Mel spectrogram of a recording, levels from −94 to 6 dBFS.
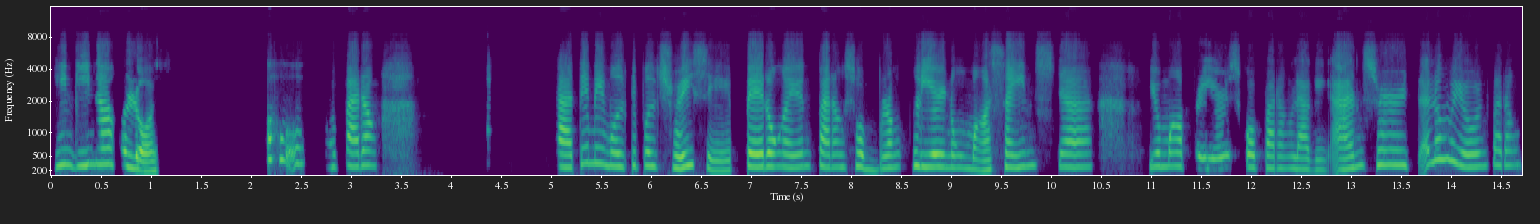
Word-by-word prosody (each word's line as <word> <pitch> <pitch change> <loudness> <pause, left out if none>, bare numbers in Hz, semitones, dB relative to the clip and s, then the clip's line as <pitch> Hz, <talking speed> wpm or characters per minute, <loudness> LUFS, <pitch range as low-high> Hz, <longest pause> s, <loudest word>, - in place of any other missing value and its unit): Hindi 305 0 0
na 330 0 +4
'ko 310 - -12
lost. 195 -3 +6 1.1
Oo, 435 -5 -1
oh 270 +1 -13
parang 305 +1 +3 1.8
dati 280 +4 +3
may 350 -1 -2
multiple 295 0 -1
choice, 265 +3 +2
eh. 200 -3 -2 0.2
Pero 280 0 +7
ngayon 275 0 -2
parang 270 -2 0
sobrang 260 -2 -1 0.2
clear 275 -2 +4
nung 260 0 -3
mga 215 -3 0
signs 280 +2 -3
niya, 275 0 0 0.6
yung 285 0 -3
mga 290 -1 0
prayers 485 +1 -2
ko 265 -1 +1
parang 250 -1 -4
laging 215 -2 -4
answered. 310 +7 -1
Alam 375 +6 0
mo - - +1
yun, 275 -2 +1
parang 310 0 -6
280 Hz, 130 wpm, -25 LUFS, 265-310 Hz, 1.8 s, Pero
